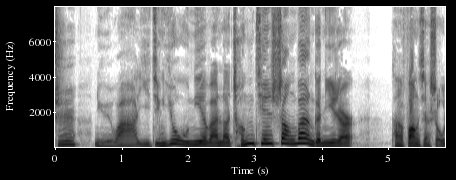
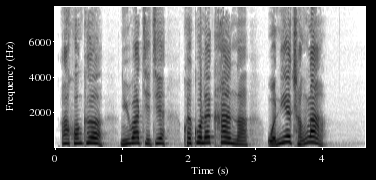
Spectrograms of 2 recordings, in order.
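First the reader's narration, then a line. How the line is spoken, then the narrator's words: Excited shout. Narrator (Chinese): 他兴奋的叫着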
